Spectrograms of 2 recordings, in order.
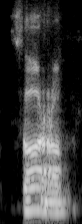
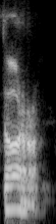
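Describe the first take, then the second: First: The z is said like s, Latin American style. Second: The z is said like th, Spain style.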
